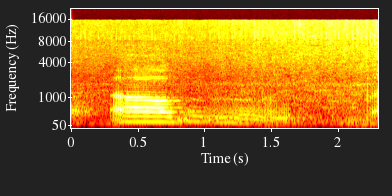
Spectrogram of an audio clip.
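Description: A man's voice holding one steady hesitation sound for about half a second, then trailing off quieter and lower.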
